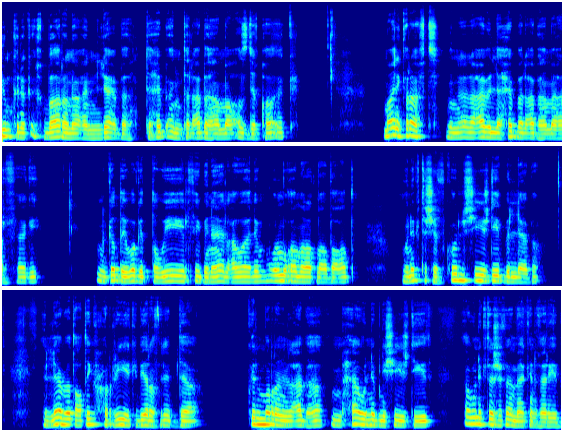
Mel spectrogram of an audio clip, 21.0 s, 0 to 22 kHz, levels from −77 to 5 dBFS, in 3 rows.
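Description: No technical faults can be heard anywhere in this speech recording. Nothing in the audio needs a timestamp or an explanation.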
